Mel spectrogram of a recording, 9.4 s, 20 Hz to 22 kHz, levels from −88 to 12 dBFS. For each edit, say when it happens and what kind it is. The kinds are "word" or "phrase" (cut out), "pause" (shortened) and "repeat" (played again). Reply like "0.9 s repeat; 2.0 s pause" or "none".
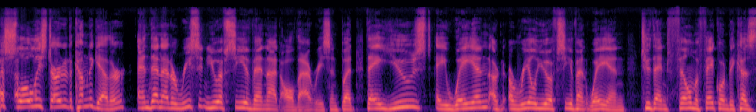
1.6 s pause; 4.5 s pause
